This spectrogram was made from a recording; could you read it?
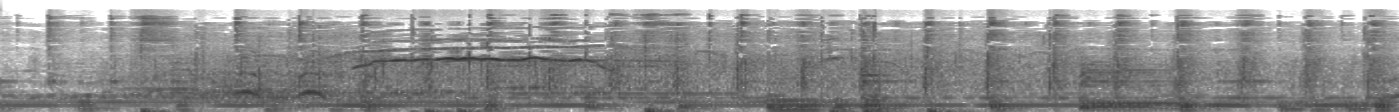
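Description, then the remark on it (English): An audience claps along in a steady rhythm, sharp hand claps repeating throughout over crowd noise, voices and a sustained tonal backing. “And he likes to hear the hands clapping at this point.”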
